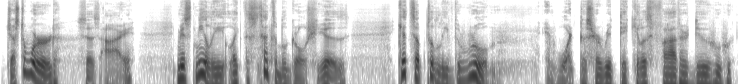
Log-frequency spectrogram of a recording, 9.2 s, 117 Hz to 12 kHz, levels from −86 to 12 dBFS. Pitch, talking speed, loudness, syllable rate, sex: 105 Hz, 170 wpm, -21 LUFS, 4.8 syllables/s, male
